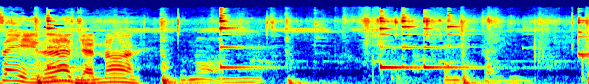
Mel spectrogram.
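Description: A cowbell clinks twice, each a short clear ringing tone, about one and a half and three seconds in, with a few light knocks. A voice is heard in the first second.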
